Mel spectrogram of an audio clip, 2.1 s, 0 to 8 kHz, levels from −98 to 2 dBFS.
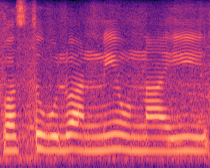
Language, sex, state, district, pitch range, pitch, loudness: Telugu, female, Andhra Pradesh, Annamaya, 205-220 Hz, 210 Hz, -15 LUFS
